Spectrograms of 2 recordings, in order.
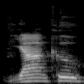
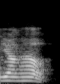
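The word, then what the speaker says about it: Younghoe: of course he has Yanku Kuku at fucking Atlanta kicker. No, you're saying his wrong name wrong. It's some young hoe.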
